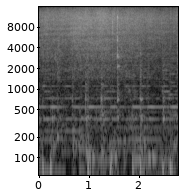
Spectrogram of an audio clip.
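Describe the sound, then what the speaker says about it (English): Chopped tomatoes and finely chopped green chilies go into browned frying onions for an Indian dal, giving a loud, dense, continuous sizzle with stirring scrapes throughout, up close and with no talking. "now I'm going to add the chopped tomatoes and the finely chopped green chilies"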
